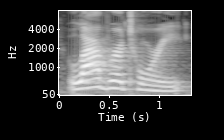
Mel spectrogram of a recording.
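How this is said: It is said in an American accent.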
